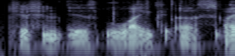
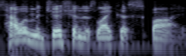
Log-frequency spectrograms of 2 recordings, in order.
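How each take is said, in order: First: Much lower, slow movie-trailer read of Magician is Like a Spy; dramatic title voice. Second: Said in the usual way. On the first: Shown as a demonstration. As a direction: announce it like a film trailer. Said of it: "Let's see, How a". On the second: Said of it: "I actually wrote some stuff".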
